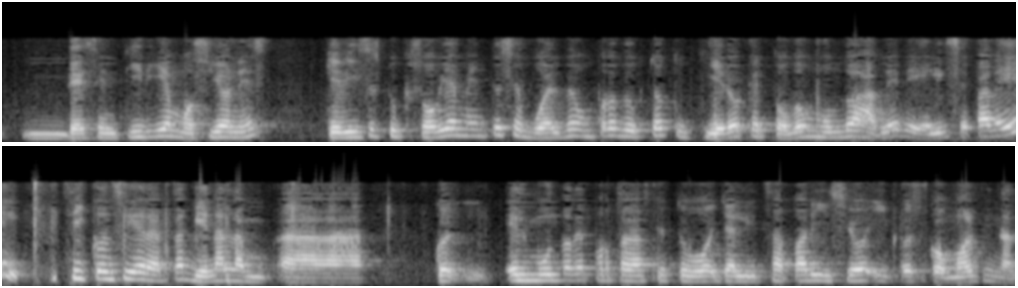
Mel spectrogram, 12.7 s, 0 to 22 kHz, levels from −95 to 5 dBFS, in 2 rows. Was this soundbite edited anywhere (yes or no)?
no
